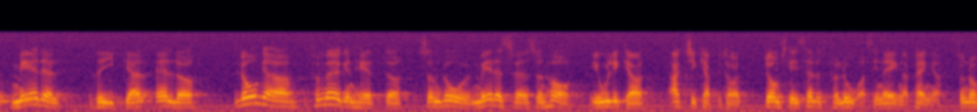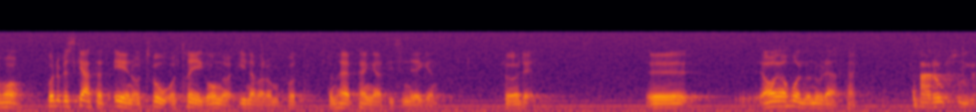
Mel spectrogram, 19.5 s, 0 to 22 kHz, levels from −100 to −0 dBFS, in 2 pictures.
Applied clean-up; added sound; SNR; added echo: none; none; none; none.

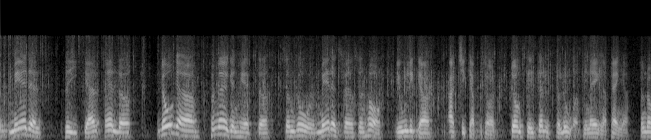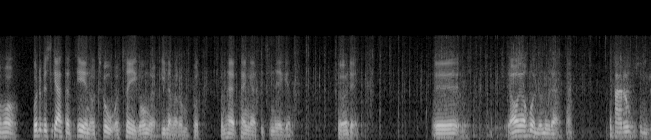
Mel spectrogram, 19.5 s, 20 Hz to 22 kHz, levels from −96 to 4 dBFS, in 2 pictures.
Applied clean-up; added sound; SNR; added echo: neural mask model RNNoise.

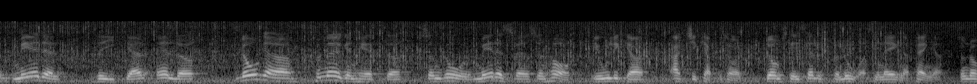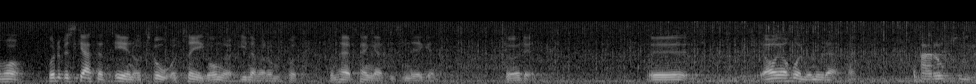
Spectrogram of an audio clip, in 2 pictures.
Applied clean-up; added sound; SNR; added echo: none; Idling / Aircraft; 13 dB; none.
